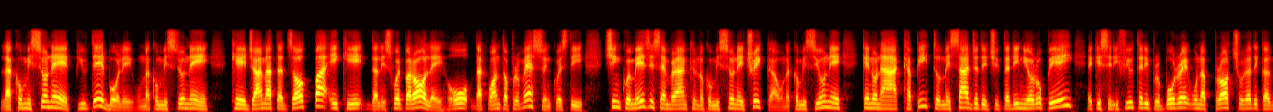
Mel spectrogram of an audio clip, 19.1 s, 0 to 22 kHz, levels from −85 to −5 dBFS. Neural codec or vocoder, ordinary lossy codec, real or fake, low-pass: codec, 16 kHz, 0.2 kbps, FocalCodec; none; fake; 7.2 kHz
